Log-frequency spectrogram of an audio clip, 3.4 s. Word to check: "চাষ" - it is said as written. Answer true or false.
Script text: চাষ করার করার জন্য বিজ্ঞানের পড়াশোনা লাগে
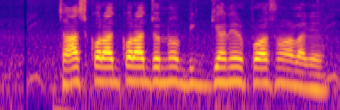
true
